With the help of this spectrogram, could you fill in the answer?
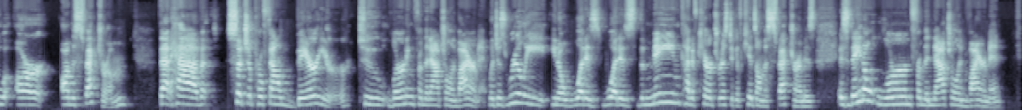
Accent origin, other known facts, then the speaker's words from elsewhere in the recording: Atlanta, Georgia, United States; moved away as an adult; also born or lived in Orlando, Florida / Reno, Nevada; I'm from Atlanta, I'm in Orlando, then all of a sudden I'm heading out west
